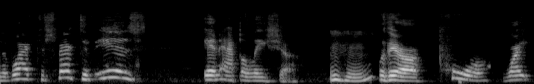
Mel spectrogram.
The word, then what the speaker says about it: Appalachia: in really in in in Appalachia in Appalachia excuse me that's how they pronounce it it's pronoun it's been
